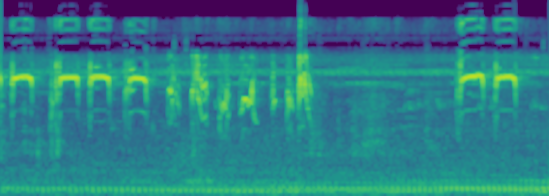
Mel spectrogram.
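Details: Forest lure call of a bar-winged prinia: a quick series of sharp, high, arched notes, then jumbled scratchy twitters, a quiet gap, and two more clear chirps at the end.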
